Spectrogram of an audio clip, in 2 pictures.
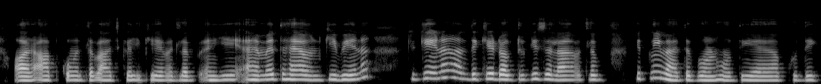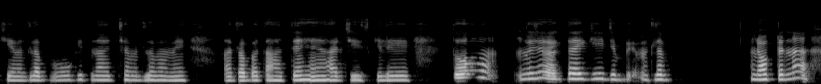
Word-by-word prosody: और 185 0 +6
आपको 200 0 0
मतलब 195 -1 -1
आजकल 195 +1 0
के 205 -1 +2
मतलब 195 0 -1 0.2
ये 210 +1 +1
अहमियत 220 +2 +2
है 225 0 +6
उनकी 205 +2 -1
भी 220 +1 +3
है 225 - +3
ना? 325 +8 -3 0.4
क्योंकि 240 +3 -5
है 270 - +5
ना 310 0 0
देखिए 245 +2 +2
डॉक्टर 220 -2 +3
की 245 +3 -2
सलाह 205 -3 +2
मतलब 215 0 -4 0.3
कितनी 275 +3 -3
महत्वपूर्ण 195 -4 +2
होती 200 -1 0
है। 190 -1 +2
आप 190 0 -3
खुद 200 - -6
देखिए 200 0 -3
मतलब 190 +1 -2
वो 195 +1 -5
कितना 200 -1 -4
अच्छा 200 +1 -4
मतलब 195 +1 -2
हमें 195 0 -1 0.4
मतलब 185 0 +1
बताते 195 0 0
हैं 200 -2 +3
हर 190 0 0
चीज़ 195 0 -4
के 190 - -3
लिए, 200 +1 0 0.4
तो 155 +1 +6 0.6
मुझे 265 +4 0
लगता 250 +1 +1
है 250 - +6
कि 250 +1 -3
जब 230 -1 -2
भी 220 - -9
मतलब 215 0 -1 0.9
डॉक्टर 230 0 +4
ना 285 +3 +1
205 Hz, 185 wpm, -22 LUFS, 195-225 Hz, 0.9 s, और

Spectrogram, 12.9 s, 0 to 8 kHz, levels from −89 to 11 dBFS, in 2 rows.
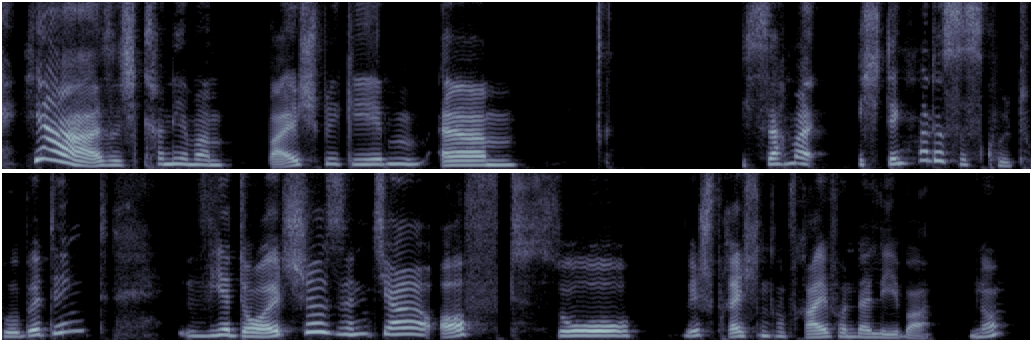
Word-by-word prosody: Ja, 450 -7 +7
also 210 - +1
ich 210 - -5
kann 255 - -4
dir 255 -1 -1
mal 235 -1 -1
‘n 215 0 -7 0.2
Beispiel 255 +4 -2
geben. 245 +1 -4
Ähm 210 +2 +4 1.4
ich - - -8
sage 260 0 +1
mal 275 -3 +1 0.3
ich 225 - -7
denke 275 +3 -2
mal, 435 - -2
das 415 - 0
ist 235 - -1
kulturbedingt. 250 - -5 0.4
Wir 230 0 -1
Deutsche 225 - +3
sind 300 -1 -4
ja 290 -1 +2
oft - - -2
so 225 0 +3 0.3
wir 230 +1 -5
sprechen 205 0 -4
von 200 - -13
frei 160 -1 -1
von 180 -1 -8
der 165 -2 -4
Leber, 145 -2 -8 0.2
ne? - - -8
230 Hz, 155 wpm, -27 LUFS, 210-265 Hz, 1.4 s, Ja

